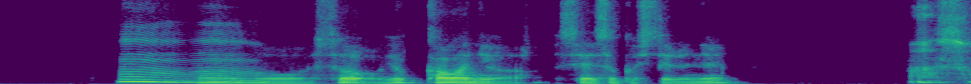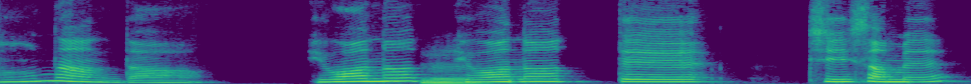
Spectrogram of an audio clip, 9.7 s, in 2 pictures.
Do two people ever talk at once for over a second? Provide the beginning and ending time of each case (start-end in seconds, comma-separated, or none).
none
